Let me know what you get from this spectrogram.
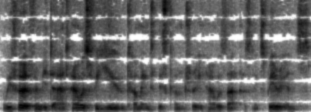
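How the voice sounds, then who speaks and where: Male interviewer, gravelly voice, lots of mm-hmms, echoey room. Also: on the low side, expressive, fairly quick. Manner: encouraging, with frequent backchannel murmurs.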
